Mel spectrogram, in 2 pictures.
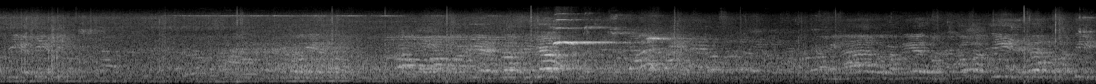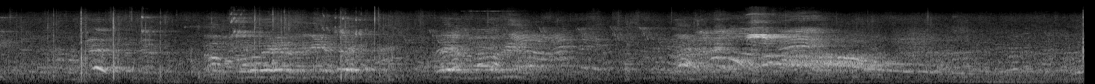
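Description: Children shout and call out across an outdoor court.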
